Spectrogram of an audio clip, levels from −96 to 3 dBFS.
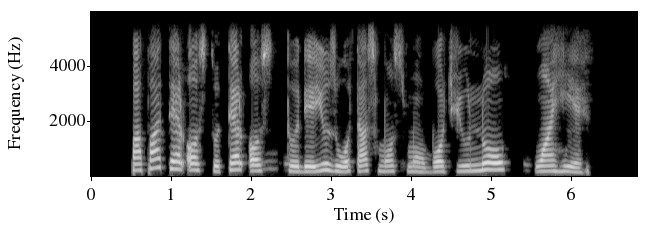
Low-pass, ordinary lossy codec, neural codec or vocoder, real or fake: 5.4 kHz; none; none; real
